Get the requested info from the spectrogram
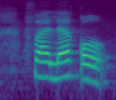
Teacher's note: आखिर में क़ाफ, क्योंकि जब हम साकिन करेंगे तो साकिन की प्रॉपर्टीज़ के हिसाब से ये क़लक़ला हर्फ है, तो इसमें क़लक़ला होगा, और क़लक़ला में भी इस्तिअला यानी कि मुस्तालिया हुर्फ है, तो उसका ख्याल रखा जाएगा।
